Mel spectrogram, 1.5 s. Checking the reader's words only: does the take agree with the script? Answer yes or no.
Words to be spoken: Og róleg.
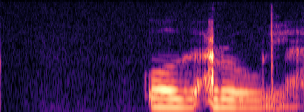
yes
